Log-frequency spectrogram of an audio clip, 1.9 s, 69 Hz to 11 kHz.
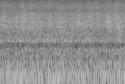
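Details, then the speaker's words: Maytag LDE6914ACL dryer after DIY belt and drum guide replacement, after 5–10 minutes settling in: low, even drum rumble with no thumping, squeal or scraping; runs nice and smooth, repair a success. "Nice and smooth. So it looks like a success."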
